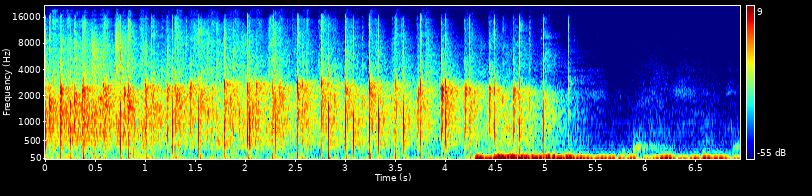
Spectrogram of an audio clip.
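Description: Children in a one-room schoolhouse clap together in a brisk, steady burst of applause for about five seconds, then the clapping stops abruptly, leaving near silence with a faint low rumble.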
